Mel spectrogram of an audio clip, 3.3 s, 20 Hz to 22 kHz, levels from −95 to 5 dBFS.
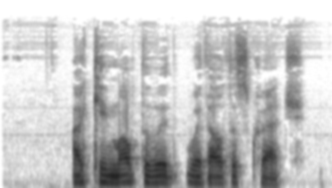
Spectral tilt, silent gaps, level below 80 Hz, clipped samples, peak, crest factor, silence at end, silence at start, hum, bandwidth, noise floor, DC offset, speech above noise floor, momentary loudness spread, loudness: -6 dB/octave; none; -46 dBFS; under 0.1%; 0 dBFS; 16 dB; 0.3 s; 0.75 s; none; 14.5 kHz; -55 dBFS; under 0.1%; 40 dB; 9 LU; -17 LUFS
